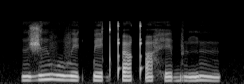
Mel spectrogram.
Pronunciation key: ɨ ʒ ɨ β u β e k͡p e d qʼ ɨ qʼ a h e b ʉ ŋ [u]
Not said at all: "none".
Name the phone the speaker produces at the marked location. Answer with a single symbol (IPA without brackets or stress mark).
ʉ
